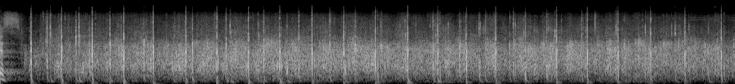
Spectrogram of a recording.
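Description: A crowd applauds steadily, a dense wash of many hands clapping with sharp individual claps standing out, sustained at an even, fairly loud level throughout.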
